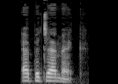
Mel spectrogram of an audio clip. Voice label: "epidemic", voice, english

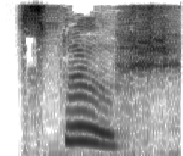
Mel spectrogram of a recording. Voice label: "sploosh", English

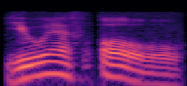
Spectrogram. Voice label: "UFO", English

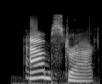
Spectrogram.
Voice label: "abstract", English voice

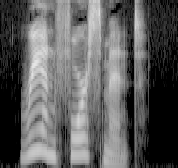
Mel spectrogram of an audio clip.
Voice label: "reinforcement", spelling voice

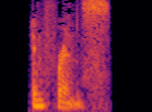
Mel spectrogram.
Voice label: "inference", spelling voice

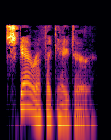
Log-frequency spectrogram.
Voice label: "scarificator", English

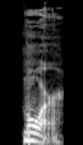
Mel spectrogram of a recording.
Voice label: "more", voice, spelling

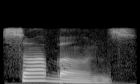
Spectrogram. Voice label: "sawbones", English

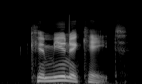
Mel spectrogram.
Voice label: "communicate", voice

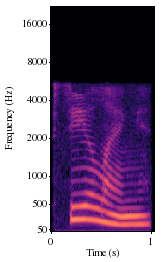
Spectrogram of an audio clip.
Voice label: "ceiling", English

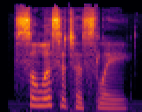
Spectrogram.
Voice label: "solicitously", English voice

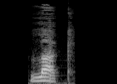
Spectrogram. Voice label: "luck", spelling

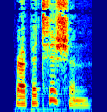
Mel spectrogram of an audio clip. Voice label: "repetition", English

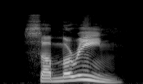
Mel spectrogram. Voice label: "submarine", spelling

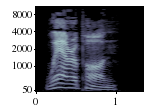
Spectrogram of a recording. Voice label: "whereupon", spelling

